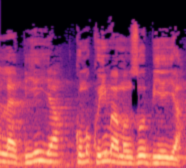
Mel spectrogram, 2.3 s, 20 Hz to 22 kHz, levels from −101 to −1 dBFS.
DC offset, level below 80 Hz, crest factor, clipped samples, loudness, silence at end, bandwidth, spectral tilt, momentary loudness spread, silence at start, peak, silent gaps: under 0.1%; -42 dBFS; 12 dB; under 0.1%; -13 LUFS; 0 s; 13.5 kHz; -6 dB/octave; 4 LU; 0 s; 0 dBFS; none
